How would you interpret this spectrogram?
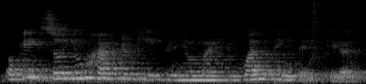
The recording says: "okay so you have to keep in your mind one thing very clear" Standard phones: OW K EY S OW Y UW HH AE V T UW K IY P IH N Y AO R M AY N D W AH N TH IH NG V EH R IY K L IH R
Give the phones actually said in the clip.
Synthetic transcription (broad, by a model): OW K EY S OW Y UW HH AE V T UW K IY P IH N Y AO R M AY N D W AH N T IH NG B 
